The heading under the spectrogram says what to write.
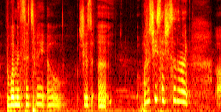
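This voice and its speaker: Over music in the background, a woman talks at a very fast pace with lively intonation. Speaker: comedian and comedy club promoter. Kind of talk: casual chat. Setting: podcast interview.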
